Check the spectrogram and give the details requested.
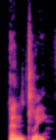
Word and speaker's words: Bentley: Bentley, making sure to pronounce that T.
